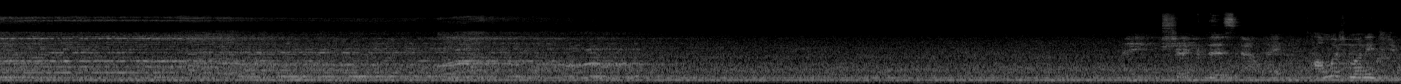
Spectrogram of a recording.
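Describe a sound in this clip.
Video game music plays through a television speaker.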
